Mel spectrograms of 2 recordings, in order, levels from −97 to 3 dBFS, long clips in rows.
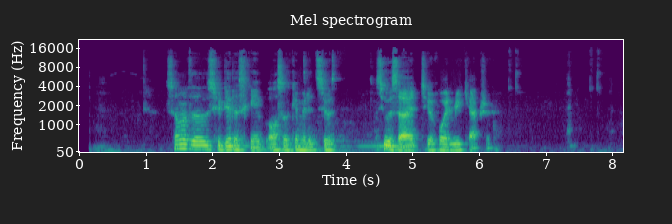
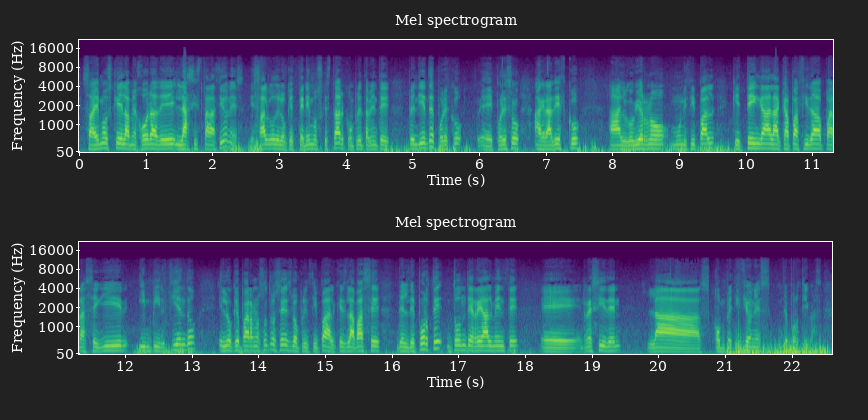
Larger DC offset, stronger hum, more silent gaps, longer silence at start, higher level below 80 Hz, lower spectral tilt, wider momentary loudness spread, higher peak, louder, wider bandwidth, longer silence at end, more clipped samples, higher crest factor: second, under 0.1% vs 0.5%; neither; neither; first, 1.35 s vs 0.1 s; second, -48 dBFS vs -34 dBFS; about the same, -6.5 dB/octave vs -7 dB/octave; first, 16 LU vs 9 LU; second, -4 dBFS vs 0 dBFS; about the same, -21 LUFS vs -19 LUFS; first, 14.5 kHz vs 11.5 kHz; first, 1.9 s vs 0 s; neither; about the same, 20 dB vs 18 dB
